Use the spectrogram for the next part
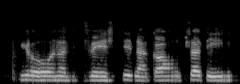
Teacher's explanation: వేష్టి అని దీర్ఘం కూడా తీయకూడదండి, ఎందుకంటే అది హ్రస్వం అండి. హ్రస్వం పక్కన మనకి వెంటనే అక్షరం పలకపోతే అది దీర్ఘం కింద వచ్చేది.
